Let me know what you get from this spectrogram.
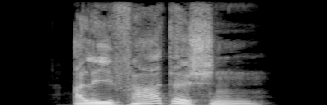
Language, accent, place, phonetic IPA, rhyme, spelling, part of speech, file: German, Germany, Berlin, [aliˈfaːtɪʃn̩], -aːtɪʃn̩, aliphatischen, adjective, De-aliphatischen.ogg
- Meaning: inflection of aliphatisch: 1. strong genitive masculine/neuter singular 2. weak/mixed genitive/dative all-gender singular 3. strong/weak/mixed accusative masculine singular 4. strong dative plural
